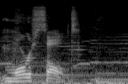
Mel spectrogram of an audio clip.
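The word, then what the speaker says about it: Meursault: Mersault from The Stranger, because the Olympus Company's story is based on several books. Oh, it's pronounced more salt.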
